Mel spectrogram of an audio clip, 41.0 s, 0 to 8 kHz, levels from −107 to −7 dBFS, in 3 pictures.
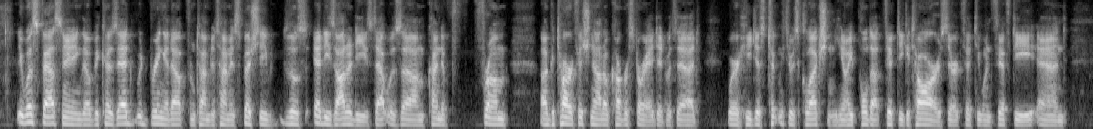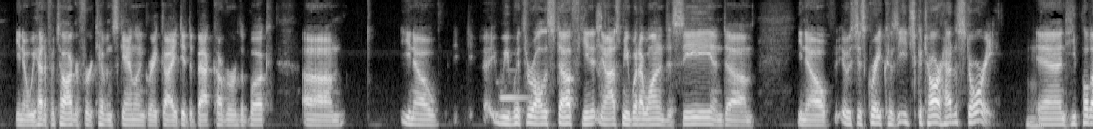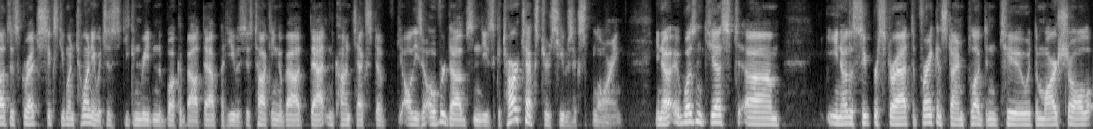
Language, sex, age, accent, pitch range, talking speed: English, male, 40-59, American, 120-145 Hz, 225 wpm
